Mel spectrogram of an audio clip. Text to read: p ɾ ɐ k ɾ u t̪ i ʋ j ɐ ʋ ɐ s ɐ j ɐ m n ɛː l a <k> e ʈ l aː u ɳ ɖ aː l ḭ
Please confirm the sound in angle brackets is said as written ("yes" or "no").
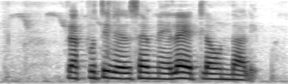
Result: no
